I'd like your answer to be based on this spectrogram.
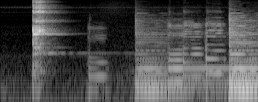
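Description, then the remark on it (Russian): Glasses of rosé wine clink together a few times in a toast, each bright, sharp strike followed by a sustained ringing tone, with no voices. “Ну, давай поднимем тогда бокальчик розе за ценности.”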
